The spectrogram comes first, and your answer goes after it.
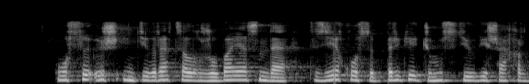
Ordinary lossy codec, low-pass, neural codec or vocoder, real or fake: none; none; none; real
